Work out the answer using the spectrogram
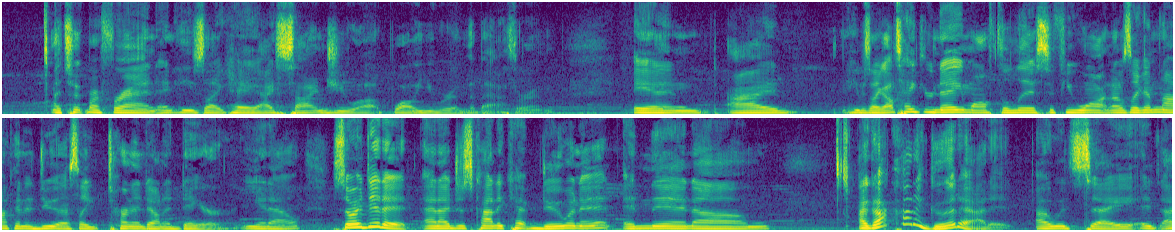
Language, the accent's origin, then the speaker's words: English; Nashville, Tennessee, United States; also born or lived in Chicago / Murfreesboro; I'm a comic in Nashville. I'm born and raised in Nashville in Hermitage.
